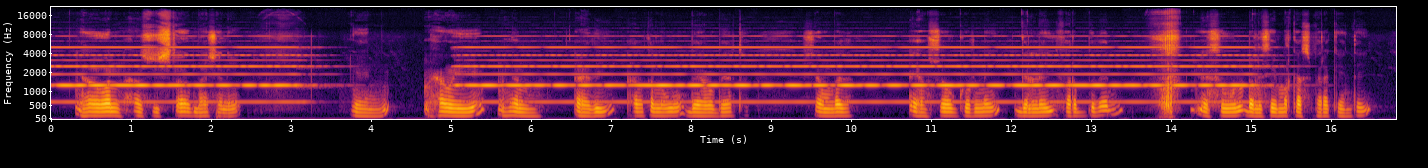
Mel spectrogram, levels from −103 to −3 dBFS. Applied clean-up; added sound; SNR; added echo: none; Organ; 1 dB; none.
